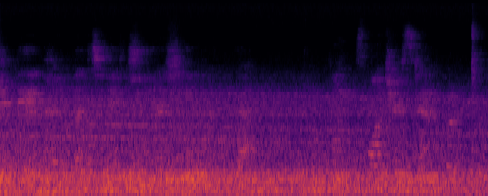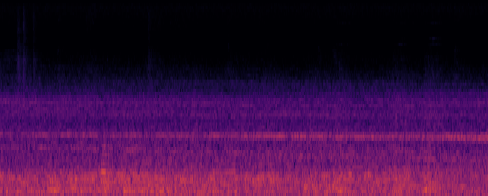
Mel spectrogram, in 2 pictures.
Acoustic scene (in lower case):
subway train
